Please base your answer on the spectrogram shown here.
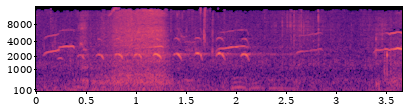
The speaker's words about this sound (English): That's the other bird calling now, so they're both hanging around.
